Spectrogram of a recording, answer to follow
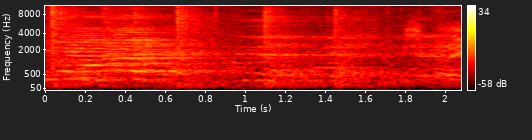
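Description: Faint speech: voices talking off-microphone in a large, echoing parliamentary chamber.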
